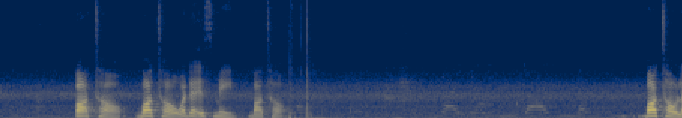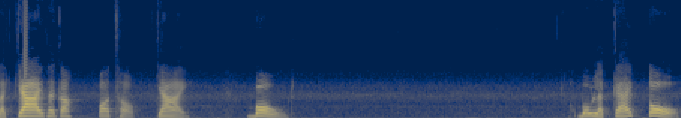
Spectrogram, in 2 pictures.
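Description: A woman speaks clearly and slowly over an online call, as if teaching.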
